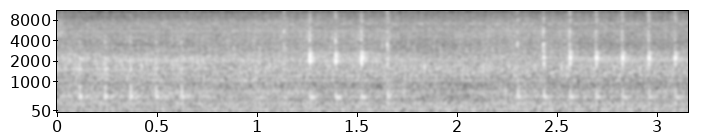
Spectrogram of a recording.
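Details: 2012 Nissan Altima 2.5 S idling: sharp ticking about four times a second with an uneven shake; cylinder misfire traced to broken injector wiring on one cylinder; a leaking ignition coil also spotted.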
